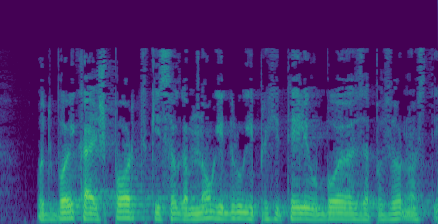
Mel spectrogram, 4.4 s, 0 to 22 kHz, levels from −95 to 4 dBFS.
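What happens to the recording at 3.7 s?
At 3.7 s you're hearing the same thing that runs through the whole clip: likely AAC compression at a low bitrate, around 32 kbps by the sound of it. Everything above 9 kHz is gone, so the speech sounds dull, and the coarse quantisation leaves it smeared, with a fizzy, warbling edge on sibilants.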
